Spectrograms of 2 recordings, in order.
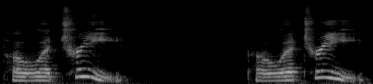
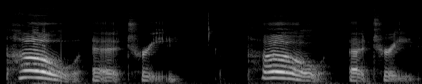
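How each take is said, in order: First: POETRY with the stress shifted onto TREE; POETRY misstressed as po-e-TREE, long final syllable; stress on last syllable. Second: POETRY with PO punched loud and long; PO-e-try, strong first beat; stress on PO. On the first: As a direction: say po-e-TREE for POETRY, leaning on the end. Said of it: "That's just not how we say". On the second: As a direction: hit the first syllable of POETRY hard, the rest weaker. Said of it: "strong emphasis goes on that first syllable". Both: Shown as a demonstration.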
